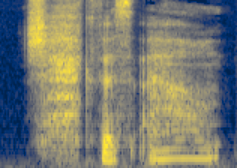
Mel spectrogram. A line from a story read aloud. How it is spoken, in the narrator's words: she whispered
